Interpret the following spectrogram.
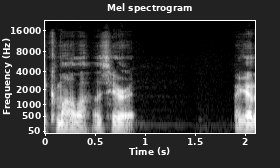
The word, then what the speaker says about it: Kamala: It's Kamala. Got it? Kamala. Kamala. Kamala. Yeah, like comma.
